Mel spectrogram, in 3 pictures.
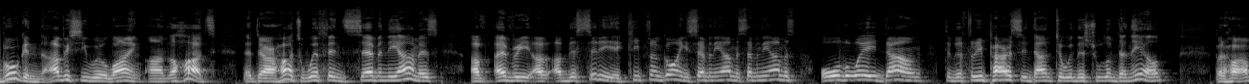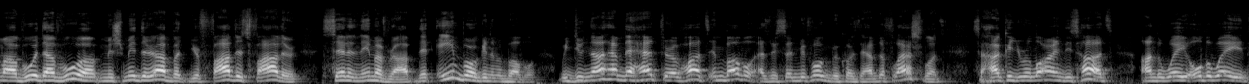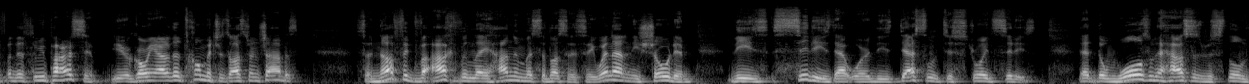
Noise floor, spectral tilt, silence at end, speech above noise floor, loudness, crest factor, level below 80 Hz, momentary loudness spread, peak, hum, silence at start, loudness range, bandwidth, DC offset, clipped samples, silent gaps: -55 dBFS; -6.5 dB/octave; 0 s; 35 dB; -20 LUFS; 18 dB; -60 dBFS; 11 LU; -2 dBFS; none; 0 s; 5 LU; 14.5 kHz; under 0.1%; under 0.1%; none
